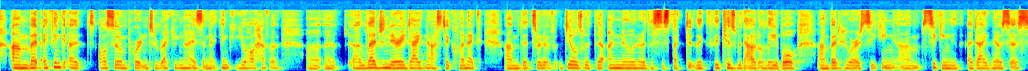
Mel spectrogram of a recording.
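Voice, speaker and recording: Against a quiet background, a woman speaks at a fairly quick pace in a fairly low pitch, her somewhat breathy voice dark and mellow in tone with monotone, flat intonation. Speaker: pediatrician and researcher. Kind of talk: lecture. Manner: halting, many fillers.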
